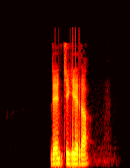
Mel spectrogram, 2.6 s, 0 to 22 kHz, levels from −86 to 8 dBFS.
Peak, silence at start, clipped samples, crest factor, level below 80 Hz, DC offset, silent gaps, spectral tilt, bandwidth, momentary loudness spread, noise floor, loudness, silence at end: 0 dBFS; 1 s; under 0.1%; 18 dB; -44 dBFS; under 0.1%; none; -6 dB/octave; 11.5 kHz; 7 LU; -61 dBFS; -15 LUFS; 0.85 s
